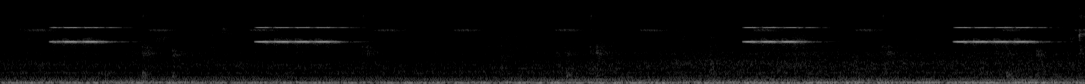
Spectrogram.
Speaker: actually that's off so it's four quick beeps that's the sound that it makes distinctively different than a smoke alarm by intent that that's going to be your carbon monoxide alarm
